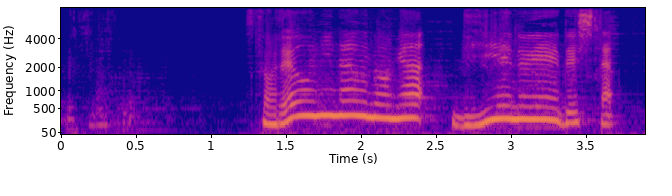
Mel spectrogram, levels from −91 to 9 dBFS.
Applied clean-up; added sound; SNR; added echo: neural separator model SepFormer DNS4.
